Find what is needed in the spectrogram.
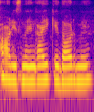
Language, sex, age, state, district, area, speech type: Urdu, female, 30-45, Bihar, Saharsa, rural, spontaneous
